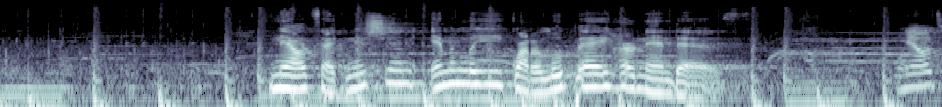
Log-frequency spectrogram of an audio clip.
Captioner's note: audience members cheering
